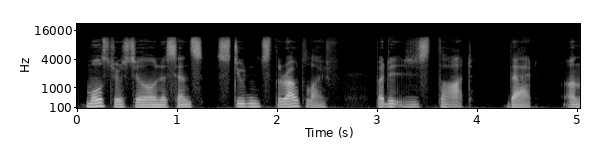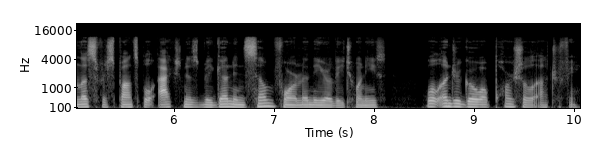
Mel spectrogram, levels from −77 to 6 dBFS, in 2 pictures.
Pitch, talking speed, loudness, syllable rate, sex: 115 Hz, 185 wpm, -22 LUFS, 5.7 syllables/s, male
